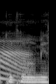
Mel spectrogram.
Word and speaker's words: Kuthoomi: Sí, mira, mi nombre es Kutumi, se pronuncia ah, pero Kutumi, está bien, no Kutumi, te preocupes.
